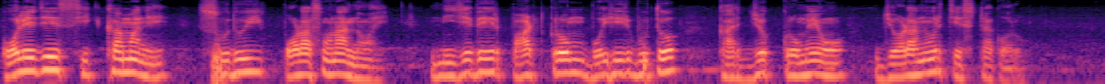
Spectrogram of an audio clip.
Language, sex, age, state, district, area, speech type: Bengali, male, 60+, West Bengal, North 24 Parganas, urban, read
